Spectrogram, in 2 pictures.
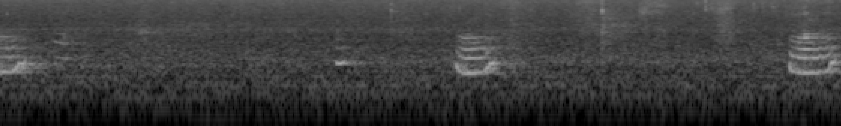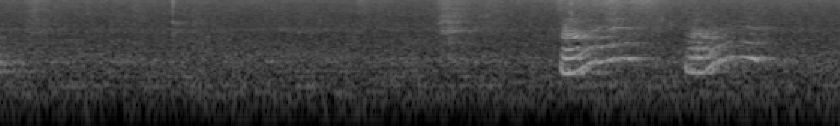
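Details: Blue golden British Shorthair mother Xaxa chatting with her tiny kitten Piano indoors: four short chirping meows, each bending down then up, spaced irregularly over about eleven seconds against quiet room hiss.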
